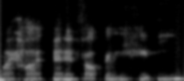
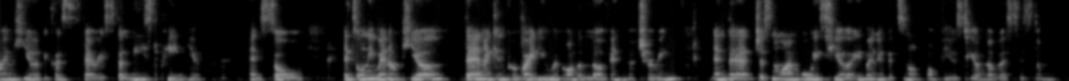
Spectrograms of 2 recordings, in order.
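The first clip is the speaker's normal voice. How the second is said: ordinary talk, nothing marked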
